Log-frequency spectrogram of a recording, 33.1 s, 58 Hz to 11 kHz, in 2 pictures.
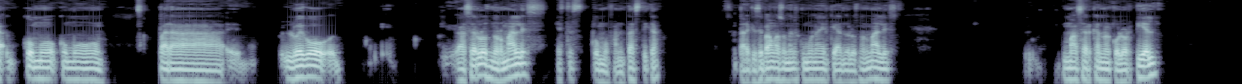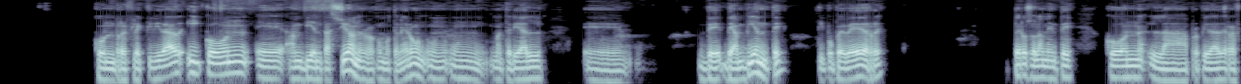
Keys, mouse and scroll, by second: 0.1 click, 2.8-4.6 scroll down 2, 4.6-6.6 middle drag, 7.0 scroll down 1, 7.5 scroll up 1, 7.9-8.7 middle drag, 9.1 click, 12.5 click, 13.1 scroll down 1, 13.5-15.6 middle drag, 15.9 click, 17.6 click, 23.5-33.1 drag.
